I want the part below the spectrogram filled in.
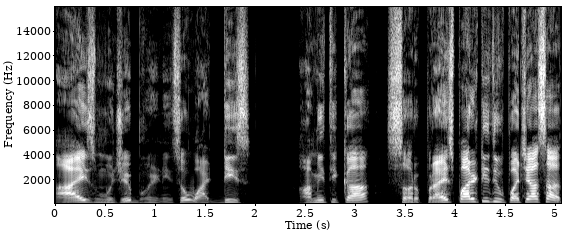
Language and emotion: Goan Konkani, happy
